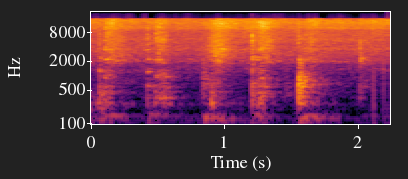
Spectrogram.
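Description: Chopped onions stirred in a hot pan for a village-style chicken fry, a spoon scraping in several quick strokes over a steady close sizzle, with no voices.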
